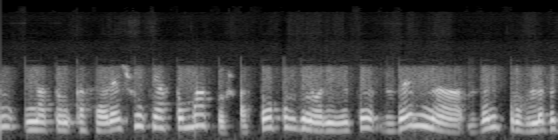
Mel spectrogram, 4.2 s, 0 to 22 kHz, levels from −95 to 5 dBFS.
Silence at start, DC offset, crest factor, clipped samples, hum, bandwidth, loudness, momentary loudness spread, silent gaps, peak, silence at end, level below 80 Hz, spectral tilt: 0 s; under 0.1%; 14 dB; under 0.1%; none; 5 kHz; -17 LUFS; 4 LU; none; -2 dBFS; 0 s; -68 dBFS; -6.5 dB/octave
